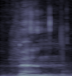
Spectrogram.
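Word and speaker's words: venn: As you can hear the sound is von a sound van. A friend is then. So if you are new to Norwegian, this might be very difficult because van is very close.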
